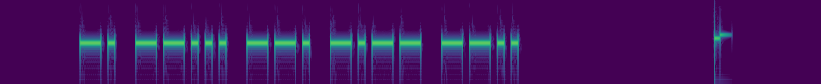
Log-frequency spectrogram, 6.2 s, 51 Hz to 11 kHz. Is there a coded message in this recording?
Yes: Morse code from 0.6 to 3.9 s, heard as a keyed tone, about 22 wpm, 700 Hz. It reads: N7GYZ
